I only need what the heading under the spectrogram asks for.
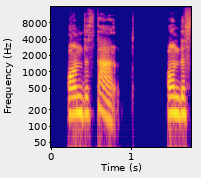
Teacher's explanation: With the stand going up. The stress is on stand.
